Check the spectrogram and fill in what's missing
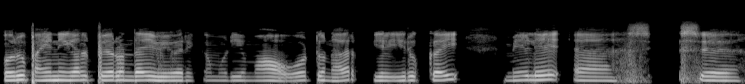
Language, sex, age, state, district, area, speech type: Tamil, male, 18-30, Tamil Nadu, Krishnagiri, rural, spontaneous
